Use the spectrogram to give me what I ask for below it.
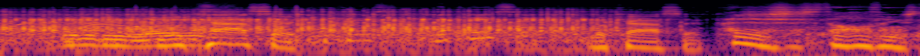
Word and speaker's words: Loykasek: We have Cory Loykasek. Did I pronounce that properly?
